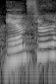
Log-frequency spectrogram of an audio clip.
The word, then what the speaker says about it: answer: to answer all right do you notice that the word answer has a silent letter the W you write the W but you don't pronounce it all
